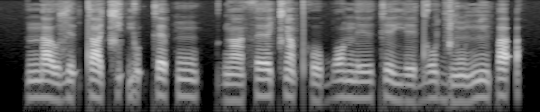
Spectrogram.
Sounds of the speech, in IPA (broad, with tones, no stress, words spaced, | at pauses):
na˦˨ʊ̯zɪ˦ʔ tä˦˨ t͡ɕɪ˦ʔjʊ˦ʔkɛ˦˨pũ˦ | ɡã˨θɛ˦ t͡ɕã˦˨pʰo˨bɔ˦ ne˦ɪ̯ke˦˨ je˨do˦d͡ʑũ˨ ɲĩ˦˨ pä˦ʔ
